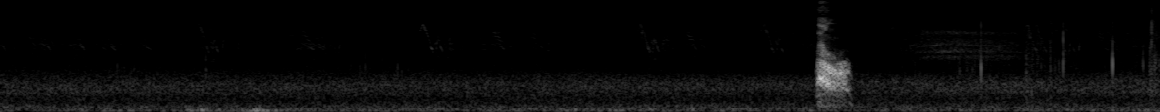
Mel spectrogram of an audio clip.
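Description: Small birds chirping in short, faint bursts over a steady low background hiss, with one loud, short sound about six seconds in.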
